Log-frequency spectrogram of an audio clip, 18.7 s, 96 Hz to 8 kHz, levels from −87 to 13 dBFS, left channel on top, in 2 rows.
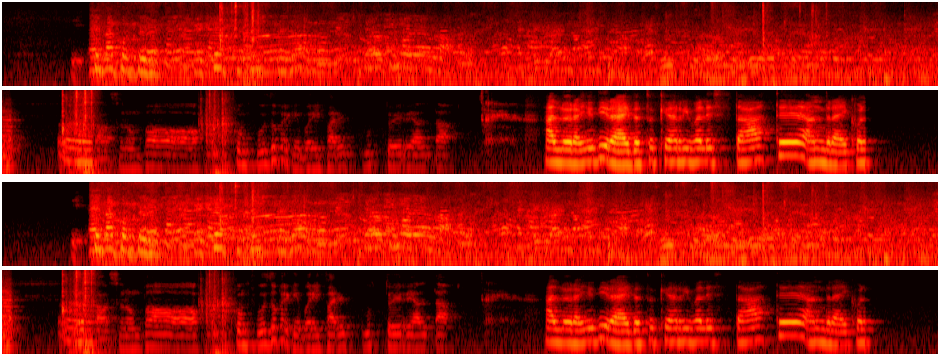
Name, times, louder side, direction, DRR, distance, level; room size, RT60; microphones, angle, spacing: voice 1, 0.7-13.8, right 3 dB, 80° right, 1.7 m, -55 dB
sound 1, 0.9-9.5, right 3 dB, 30° right, 0.6 m, -39 dB
sound 2, 2.2-3.2 3.9-5.0 6.0-6.3 7.3-8.3 9.0-9.1 9.9-10.4 11.3-11.7, left 1 dB, 5° left, 0.8 m, -44 dB
voice 2, 9.9-10.3 14.2-18.0, left 6 dB, 80° left, 0.5 m, -34 dB
12.0 x 6.4 x 3.7 m
head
